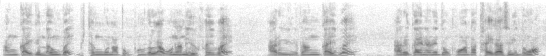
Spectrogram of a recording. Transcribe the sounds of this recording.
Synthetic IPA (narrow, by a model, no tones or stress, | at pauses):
aŋɡajɡɯnaŋbajbitʰaŋmɯnadɔŋpʰaŋɡɯlabɔnanɯhɯpʰajbaj | aɾɯinipʰaaŋɡajbaj | aɾɯɡajnanɯdɔŋpʰɔŋadatʰajɡas̬inidɔŋɔ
